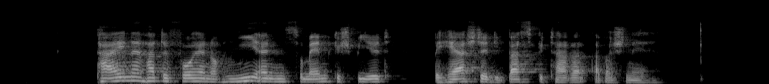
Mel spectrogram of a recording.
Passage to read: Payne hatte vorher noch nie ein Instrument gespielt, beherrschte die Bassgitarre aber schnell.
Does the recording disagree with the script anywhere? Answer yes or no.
no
